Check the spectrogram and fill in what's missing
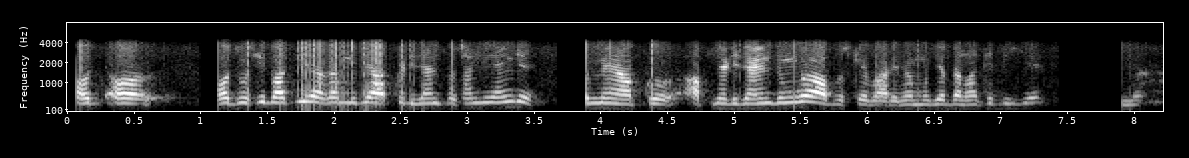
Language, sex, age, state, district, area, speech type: Urdu, male, 45-60, Delhi, Central Delhi, urban, conversation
